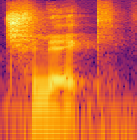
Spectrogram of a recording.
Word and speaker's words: çilek: It is pronounced Ç in Turkish. It's the ç as in chair. For example, the word çilek is strawberry in Turkish.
